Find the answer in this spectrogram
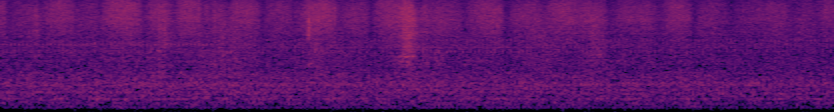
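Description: Faint rustling handling noise over a steady hiss, with a couple of slightly louder brushes about three and four seconds in.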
